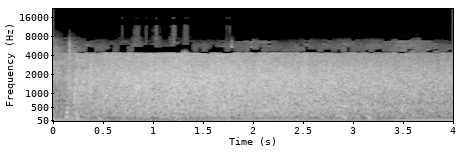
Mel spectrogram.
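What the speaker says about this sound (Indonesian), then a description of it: "Tepuk tangan lagi." An audience applauds in a dense, steady wash of clapping. It is loud and continuous for the whole stretch, with no gaps.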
